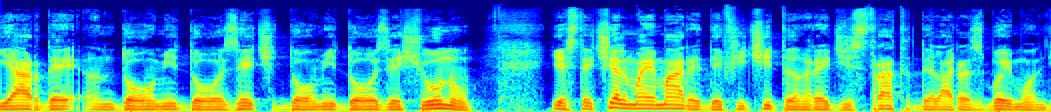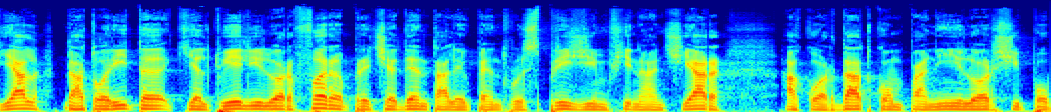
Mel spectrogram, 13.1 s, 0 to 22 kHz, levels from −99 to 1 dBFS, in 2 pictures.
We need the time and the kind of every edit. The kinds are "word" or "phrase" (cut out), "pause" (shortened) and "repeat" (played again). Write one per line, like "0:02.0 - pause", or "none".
0:06.0 - phrase
0:06.9 - pause
0:09.5 - word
